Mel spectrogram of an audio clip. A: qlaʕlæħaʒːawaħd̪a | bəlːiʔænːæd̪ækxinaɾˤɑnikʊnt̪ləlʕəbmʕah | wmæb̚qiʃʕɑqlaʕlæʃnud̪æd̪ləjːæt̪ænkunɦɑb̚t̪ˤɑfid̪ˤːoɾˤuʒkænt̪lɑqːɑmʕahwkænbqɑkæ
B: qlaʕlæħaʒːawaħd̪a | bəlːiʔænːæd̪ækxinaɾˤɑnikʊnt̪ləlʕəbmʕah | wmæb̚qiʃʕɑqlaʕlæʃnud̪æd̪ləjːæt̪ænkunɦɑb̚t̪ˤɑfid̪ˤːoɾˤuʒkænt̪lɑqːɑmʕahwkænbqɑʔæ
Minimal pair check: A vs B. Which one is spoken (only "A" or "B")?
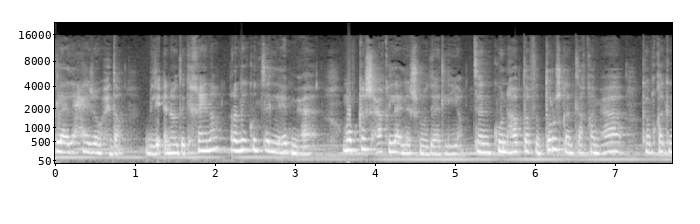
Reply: A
